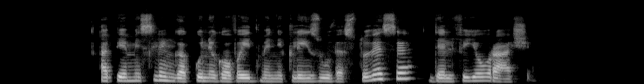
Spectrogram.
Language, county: Lithuanian, Klaipėda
